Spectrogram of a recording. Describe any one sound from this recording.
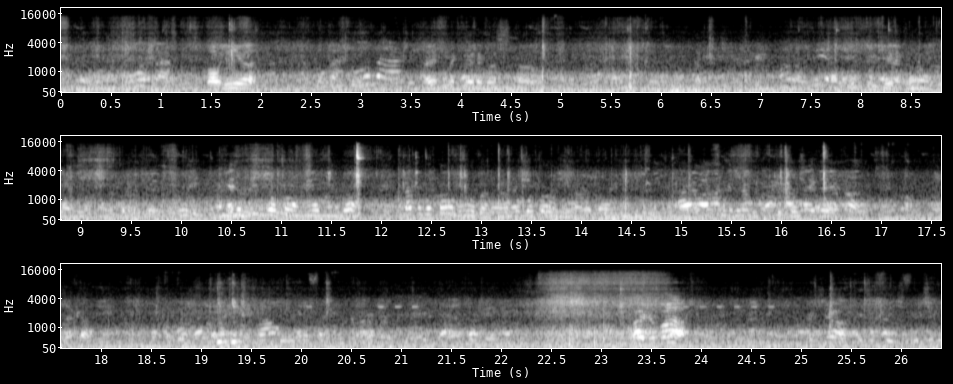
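Men talk casually close by outdoors.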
